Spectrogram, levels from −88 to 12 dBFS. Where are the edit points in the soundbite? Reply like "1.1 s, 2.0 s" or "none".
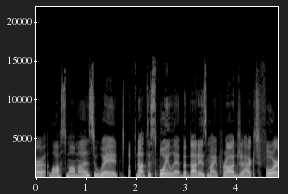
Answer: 1.9 s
